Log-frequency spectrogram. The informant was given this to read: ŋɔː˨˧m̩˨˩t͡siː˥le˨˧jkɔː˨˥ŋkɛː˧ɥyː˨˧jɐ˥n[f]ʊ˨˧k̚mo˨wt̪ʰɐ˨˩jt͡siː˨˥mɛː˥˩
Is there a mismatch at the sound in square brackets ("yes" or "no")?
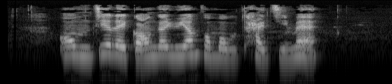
no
